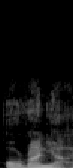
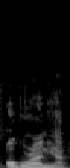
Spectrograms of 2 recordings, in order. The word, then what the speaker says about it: Ogranya: First of all, I'm upset because I thought his name this whole time, I've been pronouncing it Oranya. I thought the G was silent, like lasagna. You know what I'm saying? But apparently it's Ogranya.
